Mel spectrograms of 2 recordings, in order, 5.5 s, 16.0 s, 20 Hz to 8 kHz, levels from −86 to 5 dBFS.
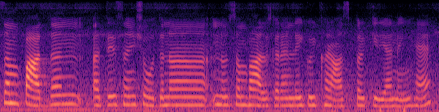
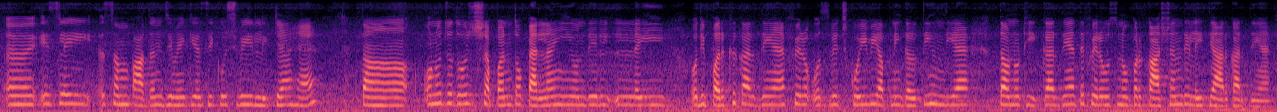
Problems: constant background noise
